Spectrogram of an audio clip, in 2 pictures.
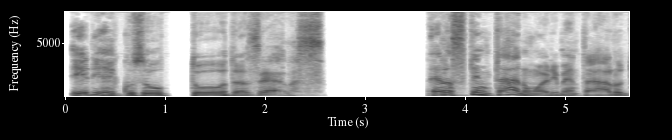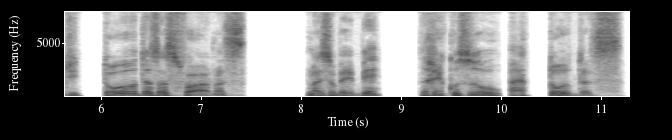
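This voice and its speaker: A man playing a devout, patient old grandfather narrating a sacred animated story. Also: on the low side, slightly rough, dry recording, heavily acted.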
